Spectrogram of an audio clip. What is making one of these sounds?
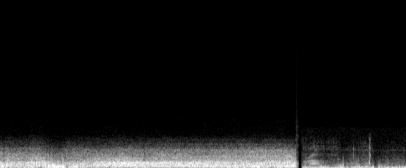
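A jet plane roars loudly as it flies low overhead.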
